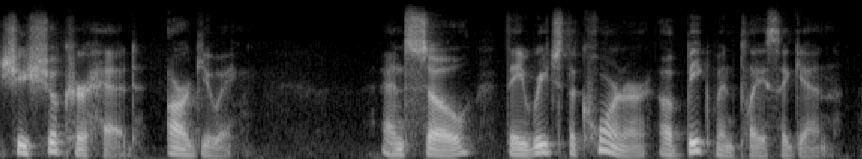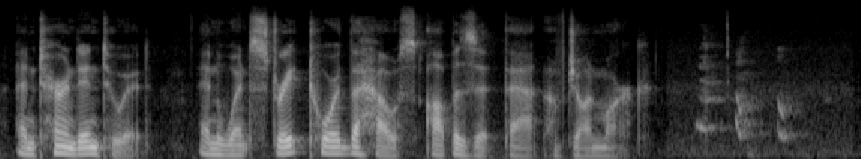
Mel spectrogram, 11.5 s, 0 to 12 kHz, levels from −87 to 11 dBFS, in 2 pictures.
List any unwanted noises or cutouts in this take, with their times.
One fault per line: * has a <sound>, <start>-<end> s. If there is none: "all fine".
* has a sigh, 10.4-11.3 s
